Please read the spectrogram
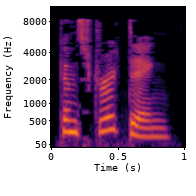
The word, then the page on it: constricting: British English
